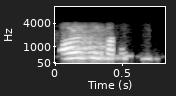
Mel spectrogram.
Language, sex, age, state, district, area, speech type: Nepali, female, 18-30, West Bengal, Darjeeling, rural, conversation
